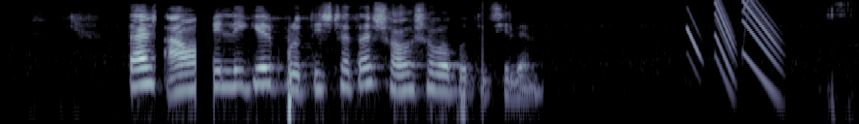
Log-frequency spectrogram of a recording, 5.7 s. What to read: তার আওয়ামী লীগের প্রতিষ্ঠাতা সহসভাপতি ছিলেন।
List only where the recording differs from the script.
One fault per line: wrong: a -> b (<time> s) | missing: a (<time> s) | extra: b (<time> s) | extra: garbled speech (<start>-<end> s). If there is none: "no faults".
no faults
